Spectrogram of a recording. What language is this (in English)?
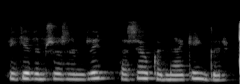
Icelandic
